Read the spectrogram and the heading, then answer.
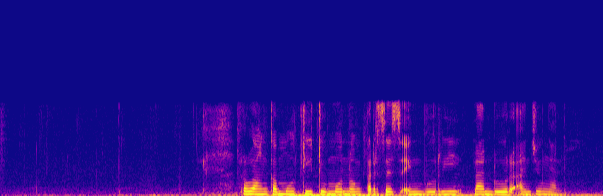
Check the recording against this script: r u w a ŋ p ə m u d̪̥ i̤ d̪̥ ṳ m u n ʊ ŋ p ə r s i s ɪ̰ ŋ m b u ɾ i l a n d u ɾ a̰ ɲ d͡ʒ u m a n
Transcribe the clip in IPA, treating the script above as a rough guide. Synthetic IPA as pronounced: r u w a ŋ k ə m u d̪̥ i̤ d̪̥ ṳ m u n ʊ ŋ p ə r s ɪ s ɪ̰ ŋ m b u ɾ i l a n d u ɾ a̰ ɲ d͡ʒ u ŋ a n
